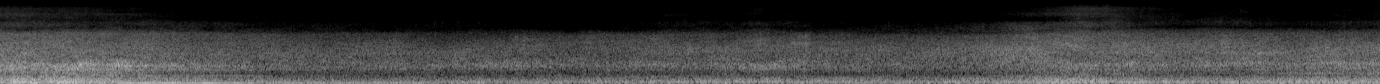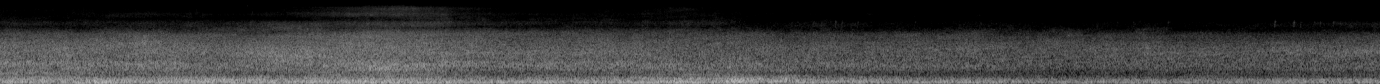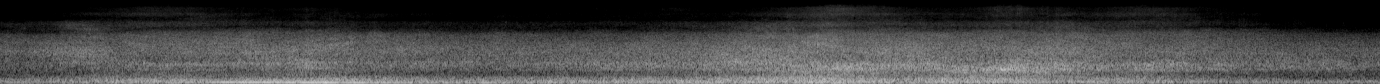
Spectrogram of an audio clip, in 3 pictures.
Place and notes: Shap, Penrith, UK - M6 motorway
M6 motorway in the rain. Zoom H2n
